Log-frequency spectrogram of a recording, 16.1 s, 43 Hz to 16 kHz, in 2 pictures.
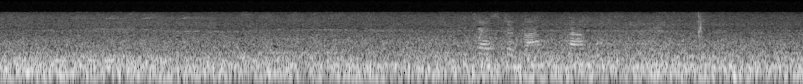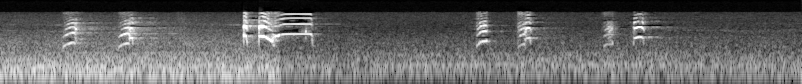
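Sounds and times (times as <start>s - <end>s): ducks squealing calls: 10.5s - 11.2s.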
